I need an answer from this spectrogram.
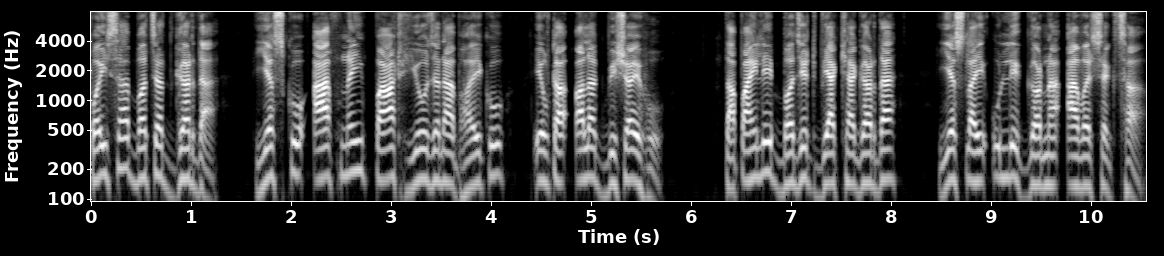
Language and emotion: Nepali, neutral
